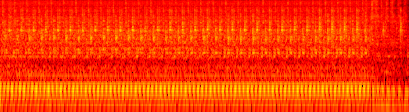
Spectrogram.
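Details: Old Ford forklift engine with updraft carburetor after patching its leaks with acid, pop rivets and epoxy: even firing about four beats a second, no misses, tailing off at end; clean healthy idle.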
